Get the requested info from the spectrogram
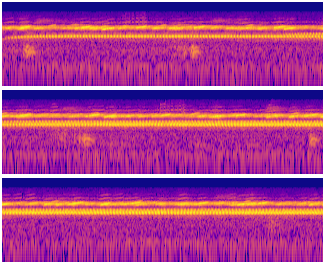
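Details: Spring evening at a pond, with a chorus of tree frogs, spring peepers and green frogs: a sustained, buzzing trill held steady under constant shrill peeping, punctuated every couple of seconds by brief low twangy notes.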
